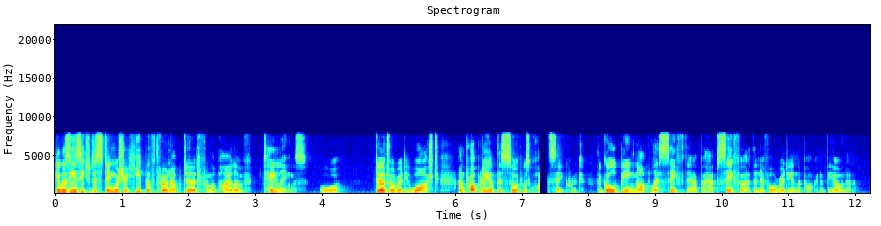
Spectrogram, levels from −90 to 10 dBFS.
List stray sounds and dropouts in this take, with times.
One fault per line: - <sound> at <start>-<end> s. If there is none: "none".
- dropout at 7.3-7.4 s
